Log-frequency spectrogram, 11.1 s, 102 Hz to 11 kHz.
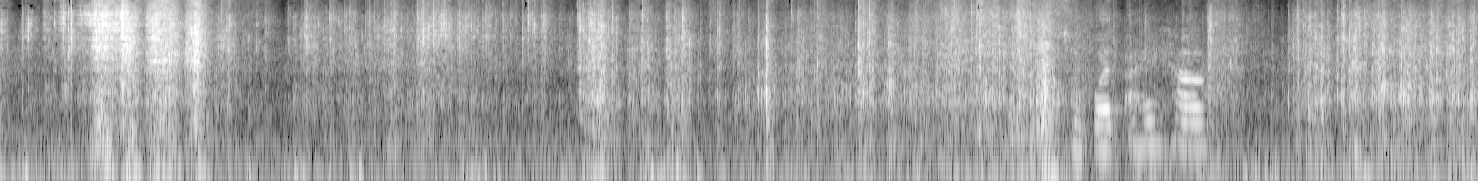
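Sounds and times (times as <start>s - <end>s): packaging crinkle: 0.0s - 11.0s
packaging clicks taps and rustles: 1.8s - 11.0s.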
